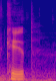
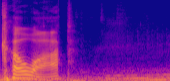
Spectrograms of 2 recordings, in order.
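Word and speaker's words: Coop: Coupe. Look where we are. A only it's pronounced co-op, but we'll pretend it says coupe.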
